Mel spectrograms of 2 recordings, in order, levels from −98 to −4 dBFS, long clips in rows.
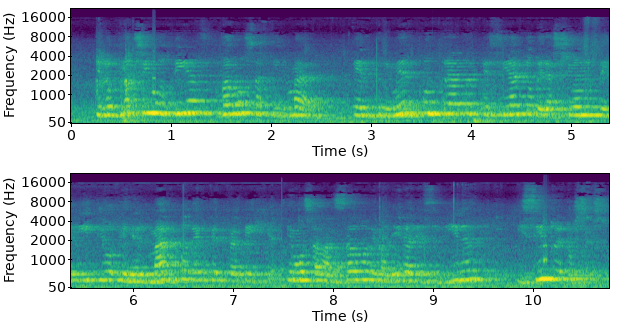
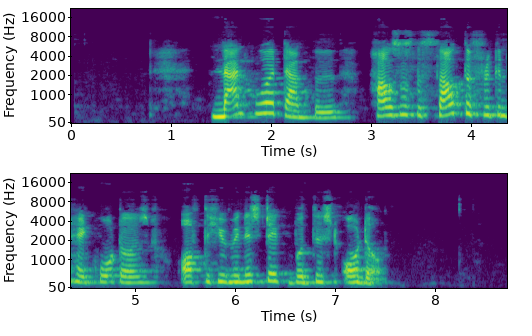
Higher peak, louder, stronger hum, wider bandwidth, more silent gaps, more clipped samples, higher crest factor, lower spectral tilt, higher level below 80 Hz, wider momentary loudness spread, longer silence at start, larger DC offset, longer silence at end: about the same, 0 dBFS vs 0 dBFS; first, -15 LUFS vs -18 LUFS; neither; about the same, 9.8 kHz vs 10 kHz; neither; first, 0.2% vs under 0.1%; about the same, 14 dB vs 18 dB; first, -6.5 dB/octave vs -4 dB/octave; first, -36 dBFS vs -72 dBFS; about the same, 12 LU vs 10 LU; second, 0 s vs 0.95 s; neither; second, 0 s vs 1.25 s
